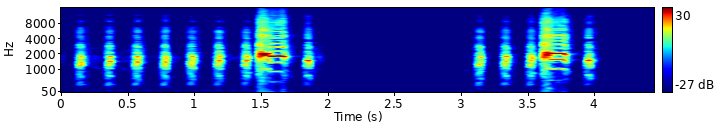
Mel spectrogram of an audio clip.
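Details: Wild red junglefowl hen calling for a male mate: a run of short, evenly spaced clucks building into a loud, harsh, drawn-out squawk, then after a pause a second run of clucks ending in another loud squawk.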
